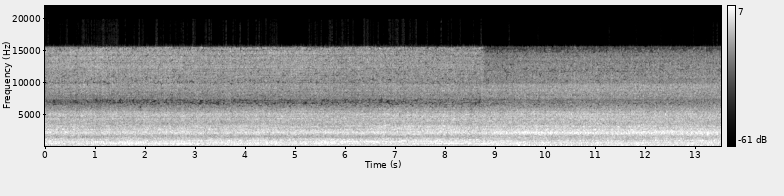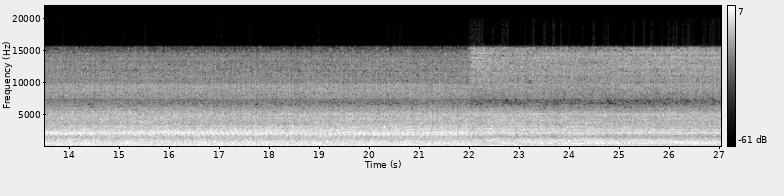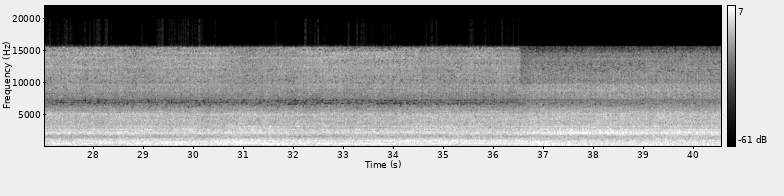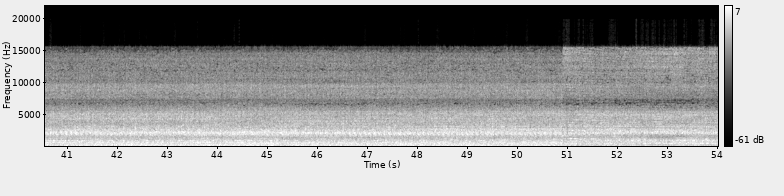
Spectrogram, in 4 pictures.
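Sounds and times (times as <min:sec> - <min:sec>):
sawmill machinery running: 0:00.0 - 0:54.0.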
